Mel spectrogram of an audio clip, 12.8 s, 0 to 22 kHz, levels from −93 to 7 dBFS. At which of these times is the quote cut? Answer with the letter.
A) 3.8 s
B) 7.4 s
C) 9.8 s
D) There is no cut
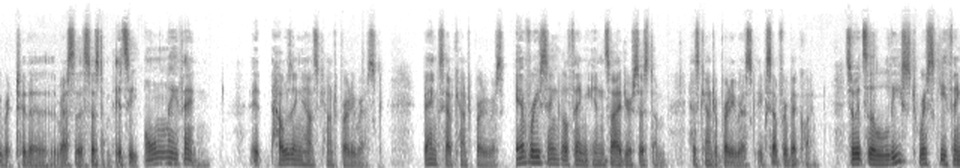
D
